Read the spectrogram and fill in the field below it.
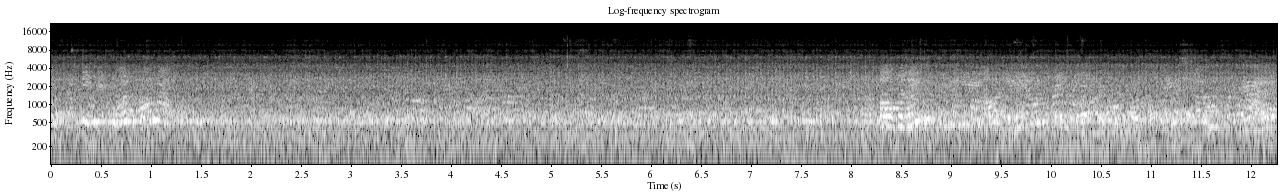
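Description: A pickup truck engine idles and rolls slowly nearby.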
